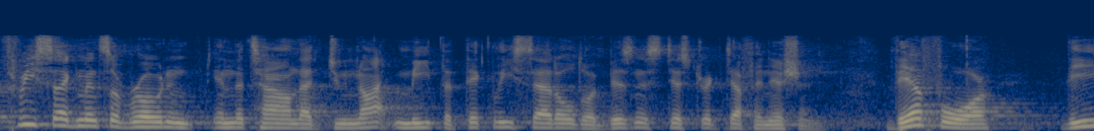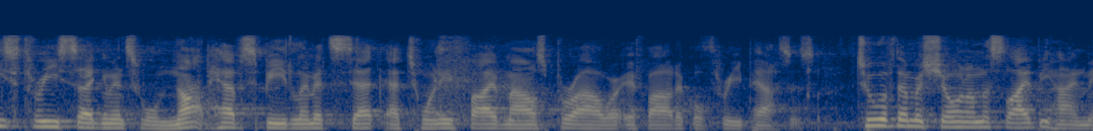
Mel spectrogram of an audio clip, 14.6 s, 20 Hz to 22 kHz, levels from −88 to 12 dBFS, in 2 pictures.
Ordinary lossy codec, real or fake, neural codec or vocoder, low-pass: MP3, 48 kbps; real; none; 7.2 kHz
